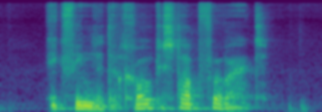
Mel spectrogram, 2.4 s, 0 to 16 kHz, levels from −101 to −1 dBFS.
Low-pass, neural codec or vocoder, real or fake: 14.4 kHz; codec, 44.1 kHz, 2.6 kbps, DAC; fake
